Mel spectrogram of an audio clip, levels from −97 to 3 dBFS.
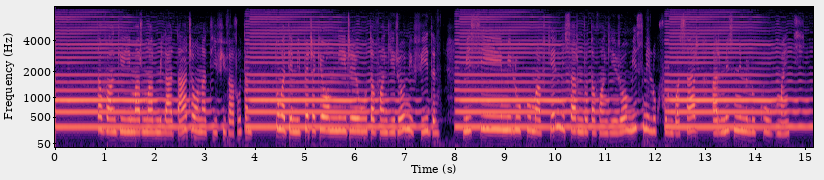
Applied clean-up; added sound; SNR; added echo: none; Wind instrument, woodwind instrument; -1 dB; none.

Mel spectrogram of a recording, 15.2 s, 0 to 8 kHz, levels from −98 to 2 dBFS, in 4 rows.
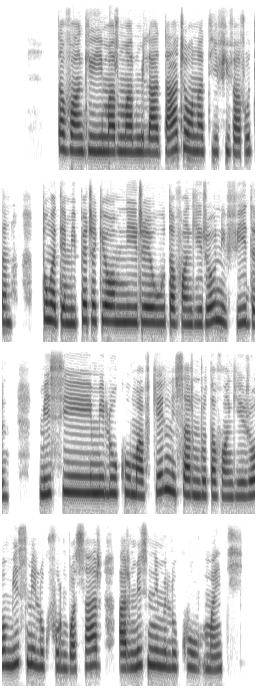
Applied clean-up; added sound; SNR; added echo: none; none; none; none.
